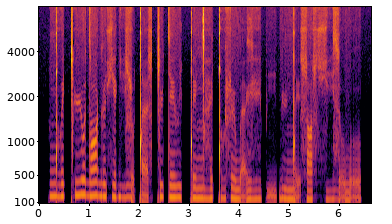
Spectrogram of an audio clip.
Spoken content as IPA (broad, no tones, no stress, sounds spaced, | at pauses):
ŋ͡ǃ o̤ e̯ ǀʰ y o̯ d ɑ ɡ ø ç e ɠ i̤ ɮ o̰ ǃ æ̰ ɬ ǀ y t e β i ǃ e ŋ͡ǀ æ̤ e̯ ǃ o̤ ɬ ø w æ̰ ɣ e̤ p ḭ ɓ y ŋ͡ǃ ḛ ɬ ɑ ɬ ç i̤ z o̰ β o̰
